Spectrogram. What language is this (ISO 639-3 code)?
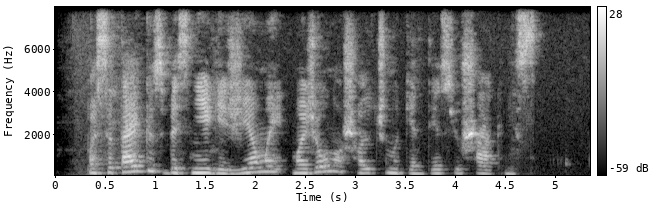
lit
